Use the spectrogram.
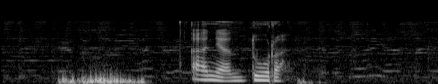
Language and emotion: Russian, neutral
